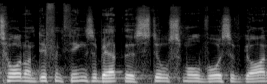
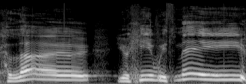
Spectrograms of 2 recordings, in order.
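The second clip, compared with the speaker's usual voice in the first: mock wifely call, higher and louder; drawn-out, sing-out "I'm over here" nudge; wife's pointed reminder; 6 semitones higher, 5 dB louder, much slower than usual. Wife calling back her distracted husband over coffee, loud mock reproach. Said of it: "And she's often like".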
